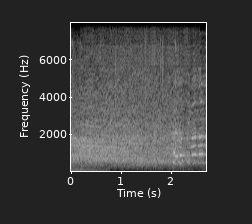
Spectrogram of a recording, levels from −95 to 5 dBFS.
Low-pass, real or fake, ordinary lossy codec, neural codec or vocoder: 7.2 kHz; real; Opus, 16 kbps; none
